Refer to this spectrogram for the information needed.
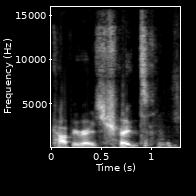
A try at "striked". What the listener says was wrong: No, striked was right, but you said strict.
